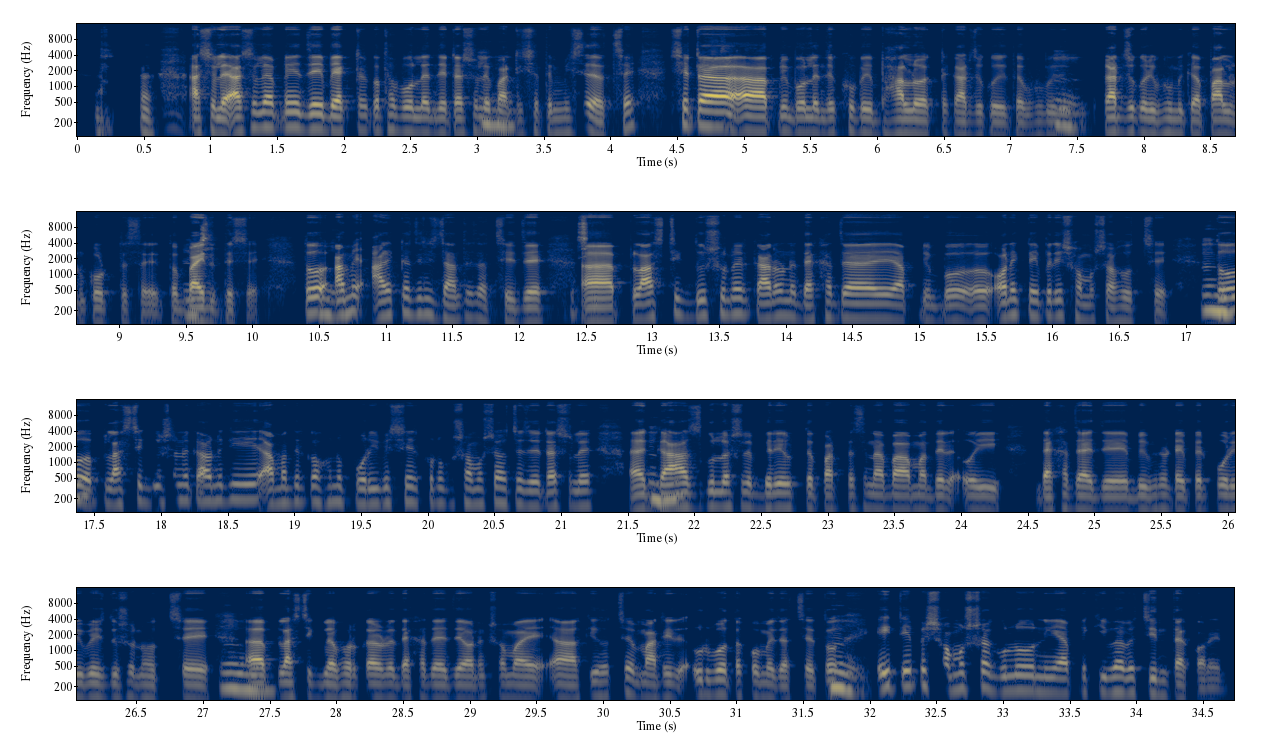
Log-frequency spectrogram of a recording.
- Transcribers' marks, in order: chuckle; "মাটির" said as "বাটির"
- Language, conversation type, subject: Bengali, podcast, প্লাস্টিক দূষণ নিয়ে আপনি কী ভাবেন?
